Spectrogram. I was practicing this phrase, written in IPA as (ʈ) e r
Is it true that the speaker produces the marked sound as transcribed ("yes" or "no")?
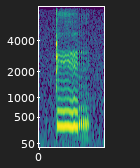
yes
